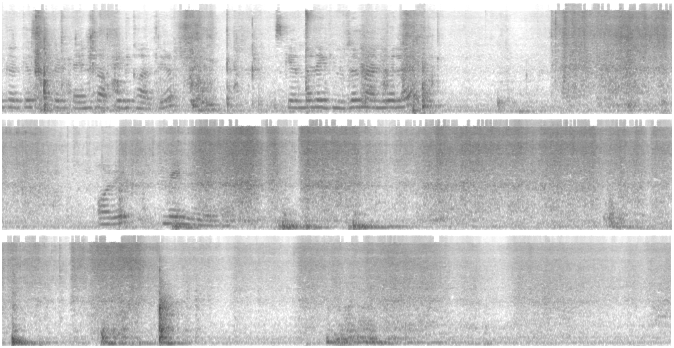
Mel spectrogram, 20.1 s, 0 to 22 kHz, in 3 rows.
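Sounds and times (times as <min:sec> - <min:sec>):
packaging rustling: 0:05.5 - 0:20.0.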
